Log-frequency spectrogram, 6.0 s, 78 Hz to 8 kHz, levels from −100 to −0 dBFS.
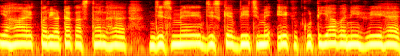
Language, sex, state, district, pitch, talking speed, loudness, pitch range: Hindi, female, Uttar Pradesh, Budaun, 205 Hz, 140 wpm, -13 LUFS, 195-210 Hz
